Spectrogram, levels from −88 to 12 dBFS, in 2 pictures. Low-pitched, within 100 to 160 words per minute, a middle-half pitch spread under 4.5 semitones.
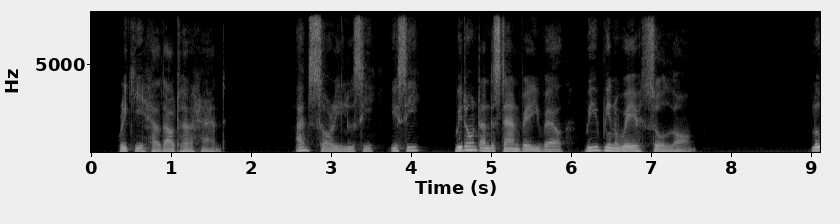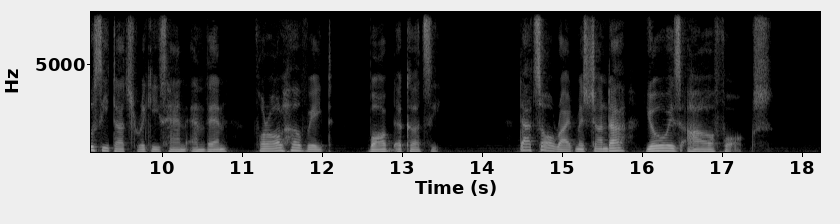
No: low, 120 Hz; average, 140 wpm; average, 5.2 semitones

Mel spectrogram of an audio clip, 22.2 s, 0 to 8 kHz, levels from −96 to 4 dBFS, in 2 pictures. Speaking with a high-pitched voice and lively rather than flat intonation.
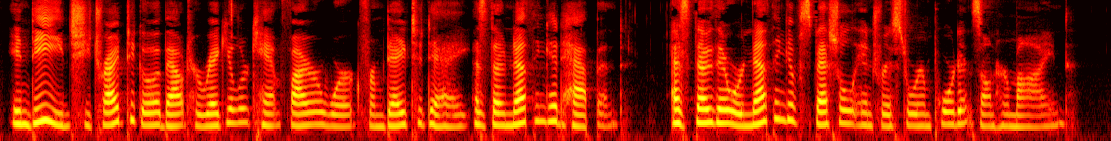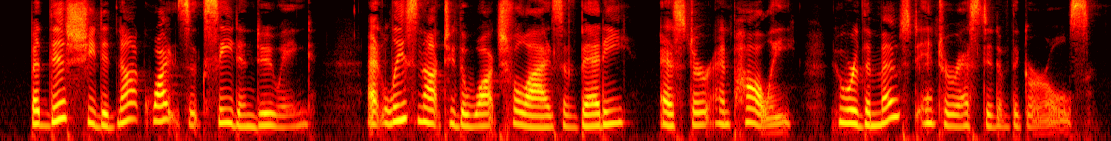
No: high, 235 Hz; average, 3.4 semitones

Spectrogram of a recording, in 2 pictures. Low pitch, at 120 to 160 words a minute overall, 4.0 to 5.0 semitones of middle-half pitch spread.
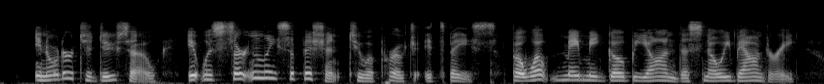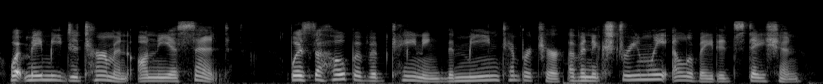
No: medium, 180 Hz; average, 145 wpm; average, 4.5 semitones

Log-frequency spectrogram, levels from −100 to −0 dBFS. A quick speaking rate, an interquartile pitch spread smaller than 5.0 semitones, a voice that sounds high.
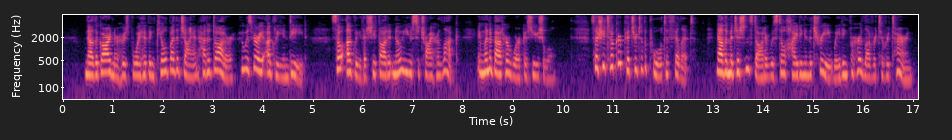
Yes: fast, 230 wpm; average, 4.2 semitones; high, 225 Hz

